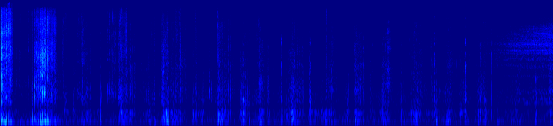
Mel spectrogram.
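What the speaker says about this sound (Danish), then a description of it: "Så har vi altså Malak, der tager en bid her" Food is bitten with a loud crunch, followed by steady close-up chewing and crinkly crunching sounds, closely miked in an ASMR challenge.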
